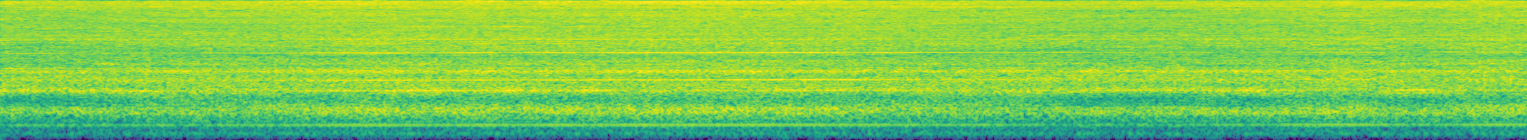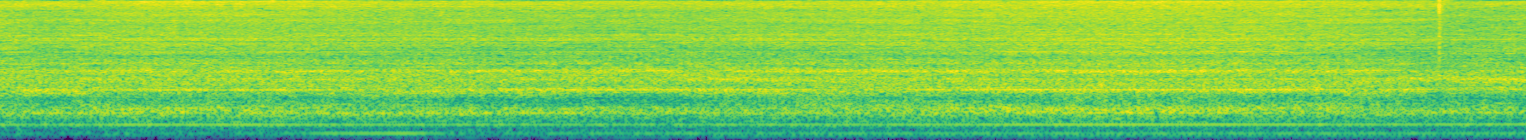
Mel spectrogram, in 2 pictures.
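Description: A hair dryer blows steadily to dry chalk paste on a letter board, a continuous close whine and rush of air with a faint shift in tone partway through, no voices.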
